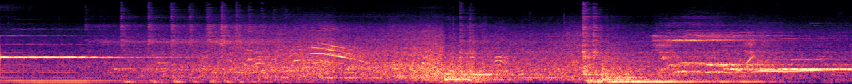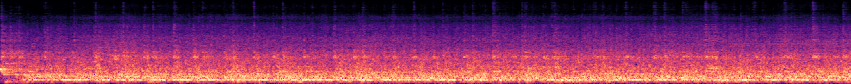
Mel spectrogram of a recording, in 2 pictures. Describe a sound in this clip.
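Recorded dance music plays over loudspeakers.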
